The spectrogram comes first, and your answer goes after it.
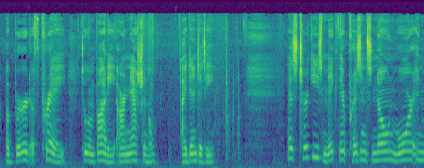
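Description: Woman host w/ lowish voice, reading a reflective scripted nature piece, measured and careful, nature documentary style. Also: darkish tone. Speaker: host of a short spoken-essay program.

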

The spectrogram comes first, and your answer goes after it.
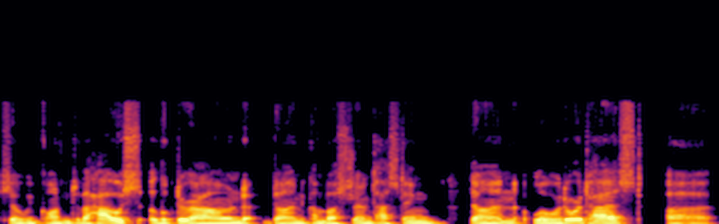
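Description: A woman's voice: low voice, steady tone, slow pace, hardly any pauses. A young woman in her twenties, a college student in a service corps, describing the project in a casual way that is full of "like". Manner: casual, sprinkled with "like". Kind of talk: casual interview talk.

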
